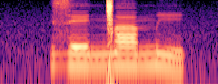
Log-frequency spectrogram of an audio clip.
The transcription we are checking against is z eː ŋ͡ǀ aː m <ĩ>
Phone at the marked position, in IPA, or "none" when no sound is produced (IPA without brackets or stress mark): i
